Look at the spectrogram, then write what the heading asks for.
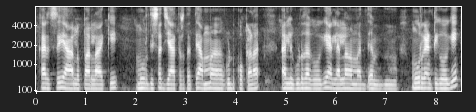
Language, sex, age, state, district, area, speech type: Kannada, female, 60+, Karnataka, Vijayanagara, rural, spontaneous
